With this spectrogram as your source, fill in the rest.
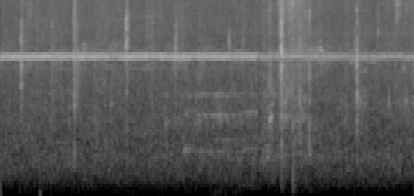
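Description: Leaves rustle and crinkle as they are handled.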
